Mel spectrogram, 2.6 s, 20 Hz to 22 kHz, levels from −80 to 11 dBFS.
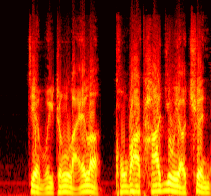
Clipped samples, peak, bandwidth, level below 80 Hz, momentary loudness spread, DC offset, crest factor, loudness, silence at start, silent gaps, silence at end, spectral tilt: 3%; 0 dBFS; 16.5 kHz; -38 dBFS; 5 LU; under 0.1%; 8 dB; -8 LUFS; 0.35 s; none; 0 s; -6 dB/octave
